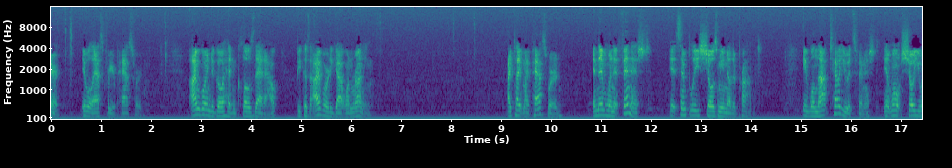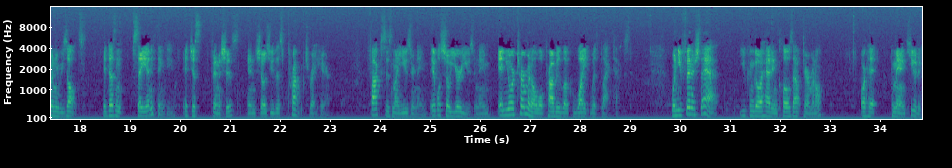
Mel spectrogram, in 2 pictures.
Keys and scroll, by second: 3.9 super+w.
